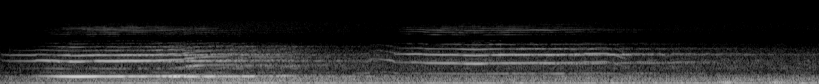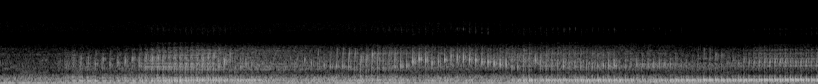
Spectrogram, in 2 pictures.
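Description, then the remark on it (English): Recorded whale song plays from an old tape, Prof Roger Payne's whale tape: long, sliding, harmonic moans and rising whistles over a steady hiss. Later come lower wavering groans, with no voices present. “That was Moth Prof Roger Payne's beloved whale tape.”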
